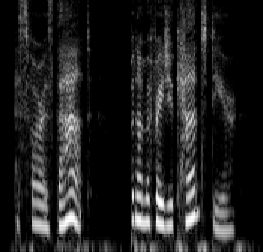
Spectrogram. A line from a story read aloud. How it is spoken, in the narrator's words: she said in an unsteady voice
